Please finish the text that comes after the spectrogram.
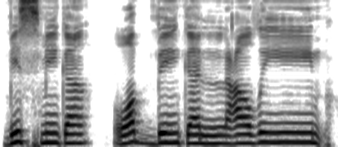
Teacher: سین کی سیٹی باریک ہوگی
